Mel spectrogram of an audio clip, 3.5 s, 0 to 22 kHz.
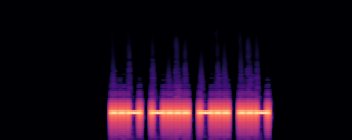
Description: Morse code, heard as a keyed tone, about 29 wpm, 700 Hz. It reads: UBDU
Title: Four Challenging Letter-Number Combinations 30wpm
